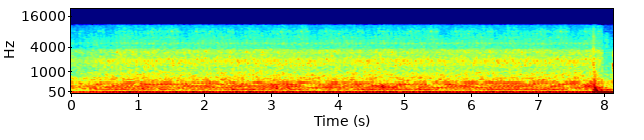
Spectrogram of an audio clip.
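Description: Steady propeller-plane engine drone from a fixed-wing aircraft in flight during a GTA 5 flight school lesson, a constant loud hum holding evenly throughout with a slight swell at the very end.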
